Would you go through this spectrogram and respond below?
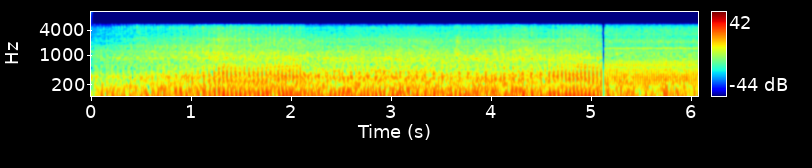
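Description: A moped engine in Vietnam, heard while riding near Hoi An, drones loud and steady throughout, with constant wind and road rush, a brief dip near the end and no voices.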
